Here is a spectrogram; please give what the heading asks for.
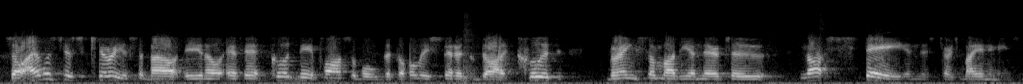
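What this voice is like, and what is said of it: Scottish accent. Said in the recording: “I would fall in love with that accent ... The Scotsman over here.”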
